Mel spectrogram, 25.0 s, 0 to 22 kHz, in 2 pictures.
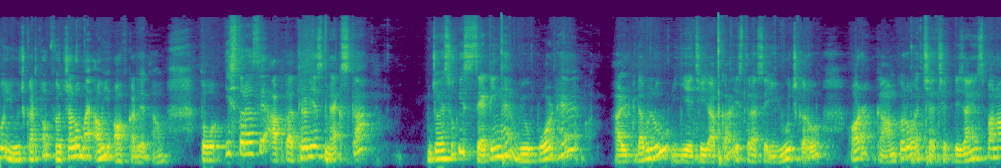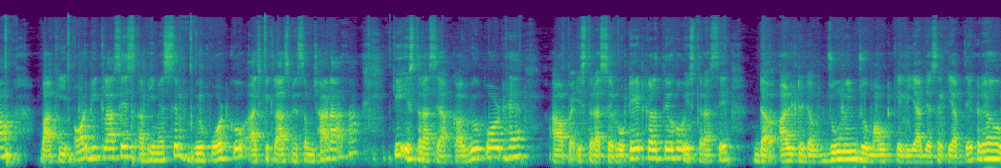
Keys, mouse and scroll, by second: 0.9 click, 4.1 z, 4.9-6.5 alt+middle drag, 6.3 z, 6.7 alt+middle click, 7.0 alt+w, 7.9 w, 8.5 alt+w, 9.1 z, 9.4 alt+middle click, 10.0 w, 10.8 alt+w, 11.4 click, 11.6 z, 11.8-12.4 middle click, 12.6 z, 12.9-13.4 alt+middle click, 13.3 z, 13.6-14.2 alt+middle click, 14.1 alt+z, 14.5-15.0 alt+middle click, 14.9 z, 15.1-15.7 middle click, 15.9 z, 16.8-17.5 alt+middle click, 17.2 alt+w, 17.8 w, 18.6 alt+w, 19.2-19.7 alt+middle click, 19.7 alt+w, 20.5-21.3 alt+middle drag, 22.4 scroll down 1, 23.0-23.3 scroll up 1.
